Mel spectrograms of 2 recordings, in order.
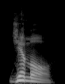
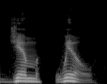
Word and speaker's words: Jim'll: We change the pronunciation. We say ol instead of will. We say ol. Jim'll. Jim'll. The man'll. The man'll challenge him. Jim'll fight him. We don't say Jim will. We say Jim'll. Jim'll.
